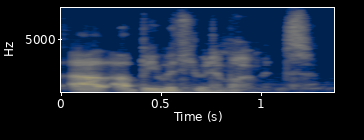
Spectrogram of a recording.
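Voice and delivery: fast whispered aside; hurried whisper. Acted. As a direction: rush it under your breath.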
